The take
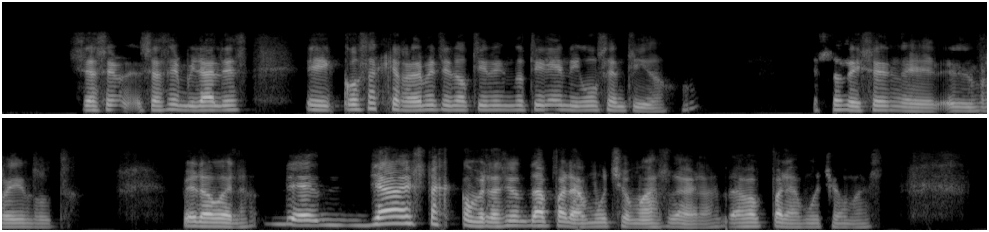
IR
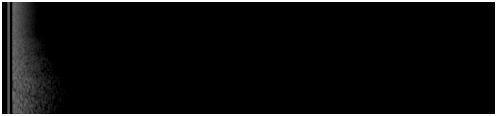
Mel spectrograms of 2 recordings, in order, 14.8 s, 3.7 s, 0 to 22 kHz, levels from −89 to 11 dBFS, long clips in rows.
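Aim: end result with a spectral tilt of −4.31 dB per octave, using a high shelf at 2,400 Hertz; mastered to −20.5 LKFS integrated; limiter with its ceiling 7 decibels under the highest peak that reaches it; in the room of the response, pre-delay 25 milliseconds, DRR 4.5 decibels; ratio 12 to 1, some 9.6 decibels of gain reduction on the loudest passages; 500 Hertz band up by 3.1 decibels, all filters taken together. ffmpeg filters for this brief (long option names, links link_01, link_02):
-filter_complex "[0:a]equalizer=frequency=500:width_type=o:gain=3.5,highshelf=frequency=2400:gain=4.5,acompressor=threshold=-22dB:ratio=12,alimiter=limit=-18.5dB:level=0:latency=1,asplit=2[link_01][link_02];[1:a]atrim=start_sample=2205,adelay=25[link_03];[link_02][link_03]afir=irnorm=-1:irlink=0,volume=-9.5dB[link_04];[link_01][link_04]amix=inputs=2:normalize=0,volume=9.5dB"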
